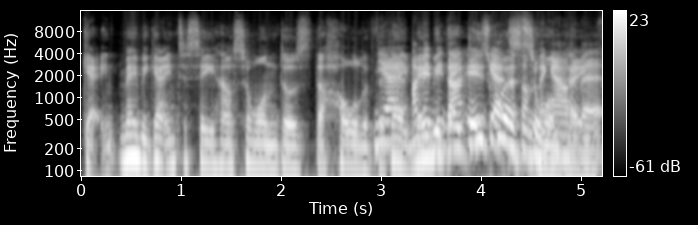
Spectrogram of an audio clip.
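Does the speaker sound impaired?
No.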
